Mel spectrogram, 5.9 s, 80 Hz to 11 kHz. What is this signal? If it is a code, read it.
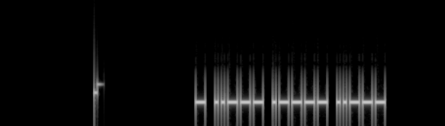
Morse code, heard as a keyed tone, about 28 wpm, 700 Hz. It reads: T212
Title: Numbers - Contest Style - 4-Digit 28wpm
